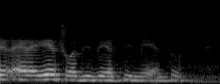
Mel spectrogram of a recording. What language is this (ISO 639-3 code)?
por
